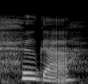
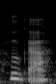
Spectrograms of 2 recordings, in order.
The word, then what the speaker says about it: Hygge: It's pronounced Hygge. Hygge.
